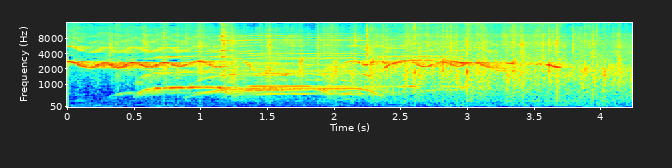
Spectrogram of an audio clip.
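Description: Audience applauding and cheering, with voices calling out and a high, warbling whistle held twice over the clapping.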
